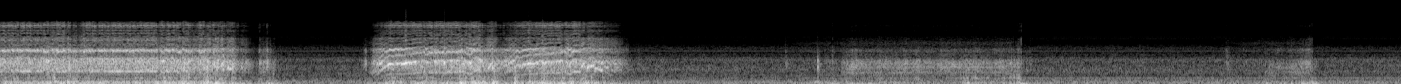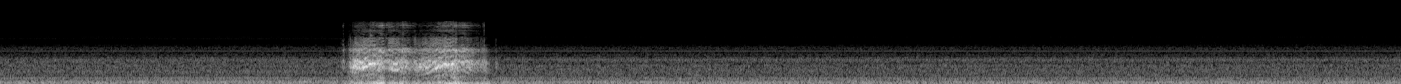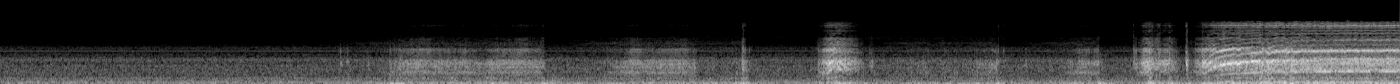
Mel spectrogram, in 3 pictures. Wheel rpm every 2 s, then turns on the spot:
150, 40, 110, 0, 10, 0, 10, 0, 20, 20, 0, 0, 0, 0, 0, 10, 10, 10, 20, 20, 140.
8-10 12-14 32-38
